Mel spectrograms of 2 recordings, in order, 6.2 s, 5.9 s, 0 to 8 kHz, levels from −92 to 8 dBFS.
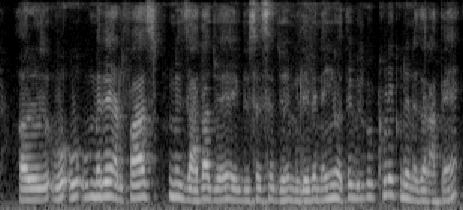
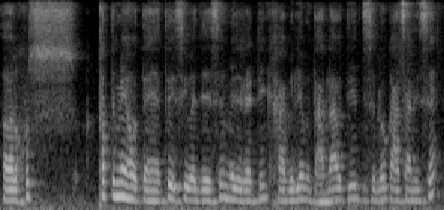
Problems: none marked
